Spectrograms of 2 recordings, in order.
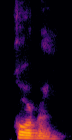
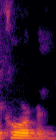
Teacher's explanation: the Ashkenazim make no distinction with the sound. When they see a kamatz, it's always an or sound.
